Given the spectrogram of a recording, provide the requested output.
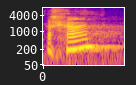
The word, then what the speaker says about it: Achan: Am I pronouncing that correctly? Achan? Thank you. I would have always said Achan, but then I guess that's English rather than Hebrew.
